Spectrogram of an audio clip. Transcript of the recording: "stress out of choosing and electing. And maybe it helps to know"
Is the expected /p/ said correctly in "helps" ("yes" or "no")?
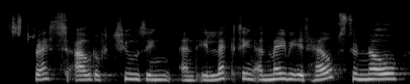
yes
